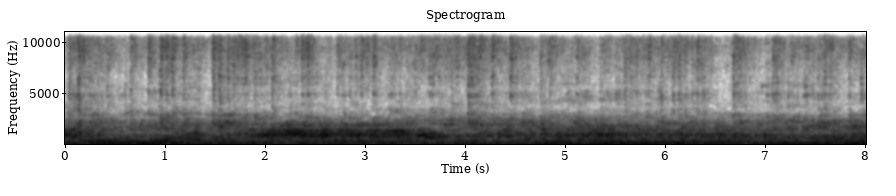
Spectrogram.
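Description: Steady low rumble of tyre and engine noise heard from inside a vehicle travelling at speed on a highway.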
